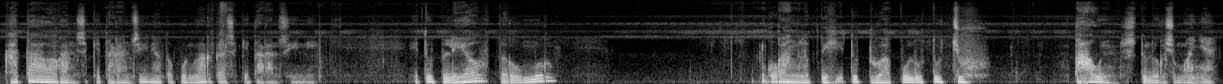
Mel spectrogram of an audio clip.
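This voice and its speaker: A man, vlogging outdoors at night in the woods, speaking slowly to viewers, often dropping to a whisper and repeating himself. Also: low voice, slight background noise. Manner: slow, often drops to a whisper, repeats phrases. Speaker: ghost-hunting vlogger. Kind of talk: hushed night vlog to viewers.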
